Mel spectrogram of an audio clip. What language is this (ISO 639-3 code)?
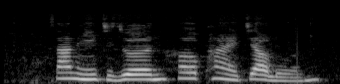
nan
